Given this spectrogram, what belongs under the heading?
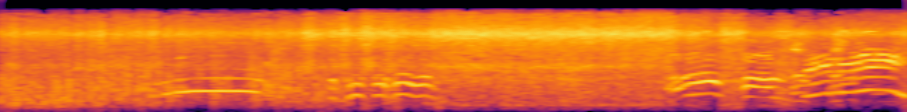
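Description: Deep floodwater in a Grand Forks flood rushes with a steady, close broadband roar and splashing, while excited voices shout and whoop over it.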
